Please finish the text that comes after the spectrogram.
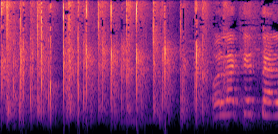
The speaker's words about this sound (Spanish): Porque está aquí a mi lado mi esposa, mi amada, la bella de las quincenas. Para la cual pido un aplauso.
